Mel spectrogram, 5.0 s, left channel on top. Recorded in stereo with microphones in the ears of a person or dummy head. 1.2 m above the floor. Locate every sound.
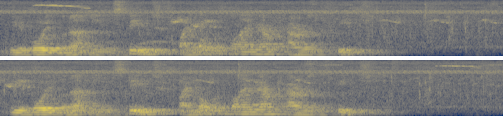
0.1 s a man speaking: 50° left (ahead or behind), 0.6 m; by 3.7 s 30° right (ahead or behind), 1.8 m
